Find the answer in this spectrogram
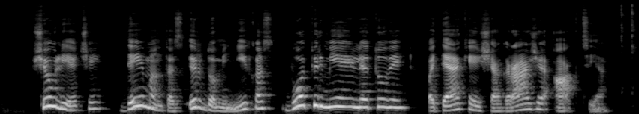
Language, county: Lithuanian, Šiauliai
